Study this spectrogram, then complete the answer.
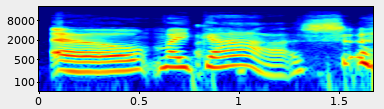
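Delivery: put-on drawn-out valley girl gasp. Shown as a demonstration. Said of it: "I can do, like".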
